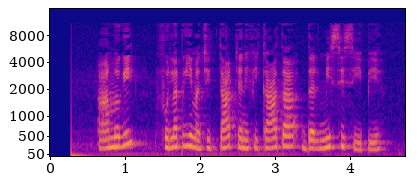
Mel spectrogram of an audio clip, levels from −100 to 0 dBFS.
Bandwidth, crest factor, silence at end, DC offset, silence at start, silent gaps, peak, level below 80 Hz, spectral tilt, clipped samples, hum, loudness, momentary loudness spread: 11.5 kHz; 14 dB; 0.3 s; under 0.1%; 0.3 s; none; -16 dBFS; -62 dBFS; -5.5 dB/octave; under 0.1%; none; -31 LUFS; 9 LU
